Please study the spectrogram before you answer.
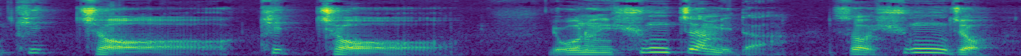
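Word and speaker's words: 吉兆: 발음은 키처.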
